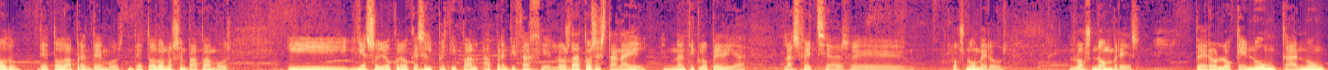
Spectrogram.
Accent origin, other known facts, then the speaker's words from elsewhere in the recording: Castile and León, Spain; Yo, aparte de mi tierra leonesa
